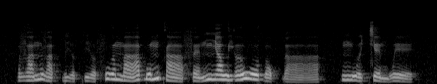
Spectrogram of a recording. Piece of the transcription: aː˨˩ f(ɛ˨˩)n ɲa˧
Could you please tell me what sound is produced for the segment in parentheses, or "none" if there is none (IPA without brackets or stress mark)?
ɛ˨˩˦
